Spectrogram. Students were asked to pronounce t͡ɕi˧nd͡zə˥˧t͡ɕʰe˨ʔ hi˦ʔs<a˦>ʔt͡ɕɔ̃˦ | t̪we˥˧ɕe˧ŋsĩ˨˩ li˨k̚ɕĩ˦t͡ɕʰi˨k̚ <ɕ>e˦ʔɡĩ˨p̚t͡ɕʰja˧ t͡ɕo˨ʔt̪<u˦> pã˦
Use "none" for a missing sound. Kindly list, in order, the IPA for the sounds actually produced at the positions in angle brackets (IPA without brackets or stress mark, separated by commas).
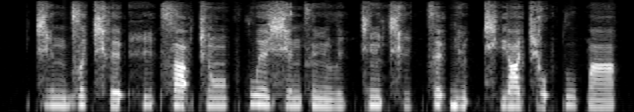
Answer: a˦, s, u˥˧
